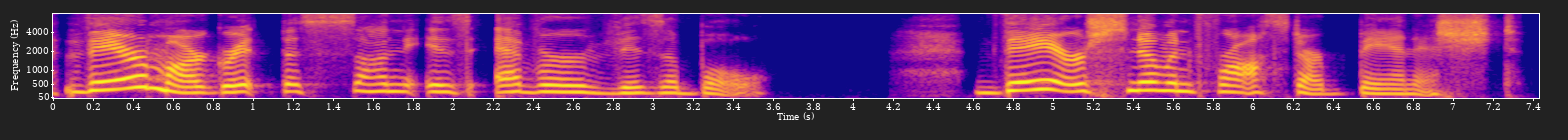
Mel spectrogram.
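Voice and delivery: reading the letter aloud with a grand lilt; dramatic reading. Acted. Teacher reading the Frankenstein letter to the class, dramatic. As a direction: lean into the ornate prose.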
